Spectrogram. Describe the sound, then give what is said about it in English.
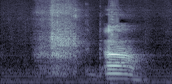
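Someone with a runny nose blows it: a breathy rush of air followed by a louder, honking nasal blast, all within under two seconds. “You hear me blow my nose, dude.”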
